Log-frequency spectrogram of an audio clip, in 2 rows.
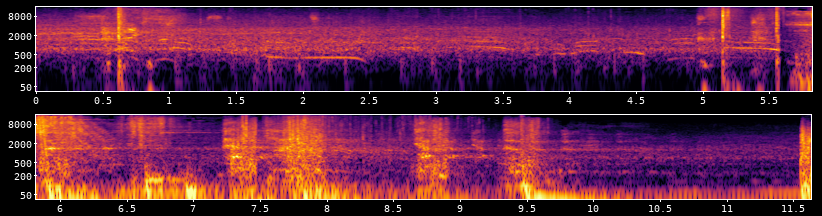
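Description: Heavy punch landing to the head in EA Sports UFC 6, a round 5 fight between Tatsuro Taira and Kai Kara-France, struck as a loud slam with a burst of repeated thuds and crowd noise under commentary.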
